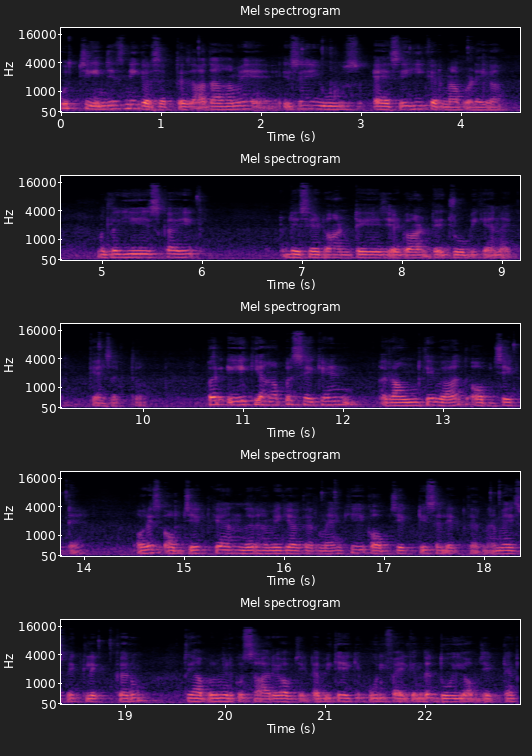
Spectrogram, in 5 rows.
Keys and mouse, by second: 2.5 alt+click, 3.6 alt+click, 6.1-9.7 drag, 13.8 click, 16.5-18.3 drag, 18.9-22.9 drag.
